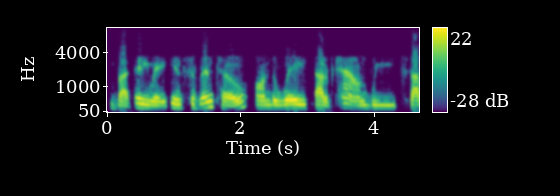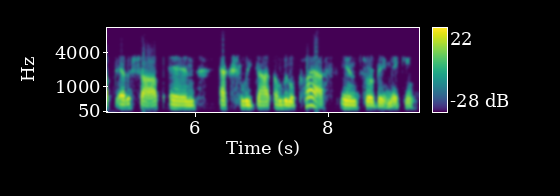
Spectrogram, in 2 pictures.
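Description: A woman caller phoning in to a radio show, gushing and excited about her travels. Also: deep voice, unhurried, no echo. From Colorado. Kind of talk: phone-in chat. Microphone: phone. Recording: lo-fi phone line.

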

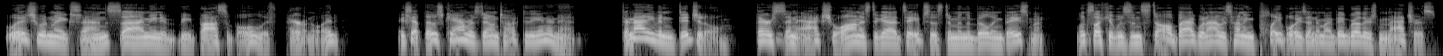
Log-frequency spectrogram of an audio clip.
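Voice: mid-range voice, lively intonation, fairly quick, vocal fry, no room sound. A narrator doing a weary, blunt male cop. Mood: dry. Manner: dry and dismissive. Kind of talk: audiobook character voice.

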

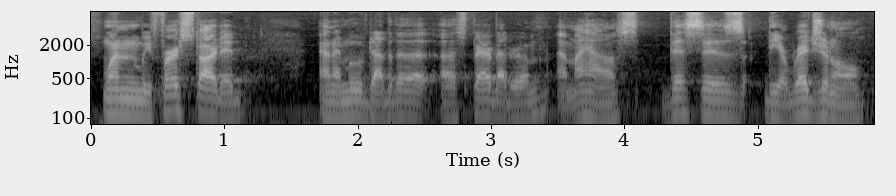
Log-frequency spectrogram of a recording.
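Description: A man's voice: low-pitched, fairly even intonation, normal speed. Chatty man hosting an interview. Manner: upbeat, chatty, many restarts. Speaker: host. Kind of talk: casual interview.

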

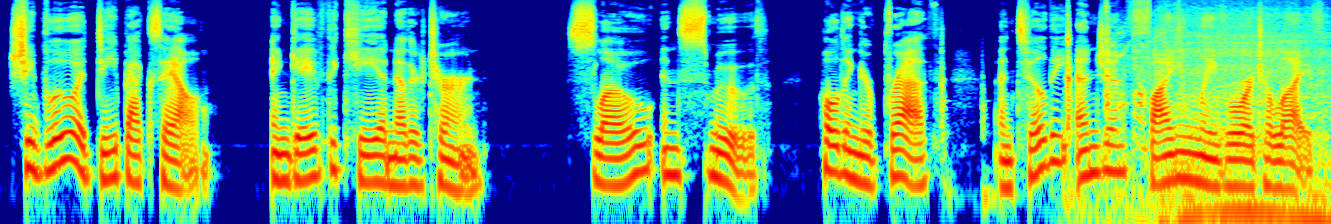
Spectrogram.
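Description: A woman's voice: very deep voice, expressive, a little slow, dry recording. A woman narrating scripted audio fiction in a dramatic storytelling style.

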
